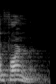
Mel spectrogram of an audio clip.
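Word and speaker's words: Pfund: ये फंड है ये फंड पी साइलेंट हियर तो फंड सीरीज आप कहोगे सर फंड में तोफ आता है तो ये पीस साइलेंट है इसलिए क्या बोला जाता है फंड सीरीज तो इनको याद कैसे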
